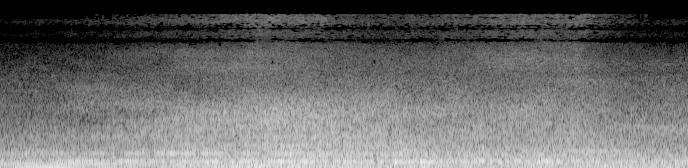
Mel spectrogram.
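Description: A heavy truck rumbles by on a street, its deep engine drone loud throughout, with a steady roar of road noise and no voices.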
